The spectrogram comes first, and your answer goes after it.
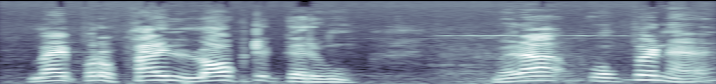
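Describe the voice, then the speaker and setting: There is noticeable background noise as a man talks at a high pitch with lively intonation. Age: 60s. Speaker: politician. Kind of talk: press interview.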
